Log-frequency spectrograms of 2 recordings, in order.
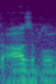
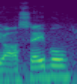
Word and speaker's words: Ausable: at the Ausable Chasm don't say it wrong we've been saying it wrong forever we thought it was Ausable but it's the Ausable I don't know it's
